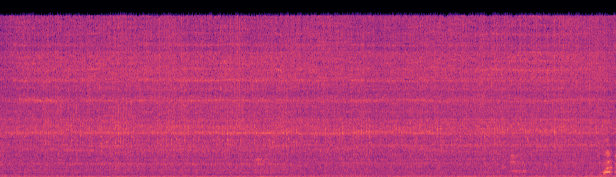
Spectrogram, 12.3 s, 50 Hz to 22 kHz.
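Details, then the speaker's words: 1973 Ford Mustang convertible, 302 2V with Autolite 2100 carburetor, about 21,000 original miles after long barn storage; V8 idles slow and loping at 400 rpm, too low, because idle not reset by throttle position solenoid. "if you listen to the engine it sounds like it's running kind of shuttle and it is look at the tachometer it's running at 400 rpm at idle in part way too low for normal idol"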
